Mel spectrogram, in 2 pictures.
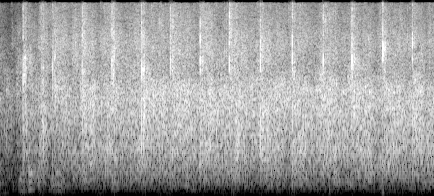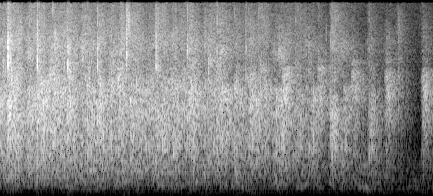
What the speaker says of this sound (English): please join me in giving one more round of applause for Rick Wolff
